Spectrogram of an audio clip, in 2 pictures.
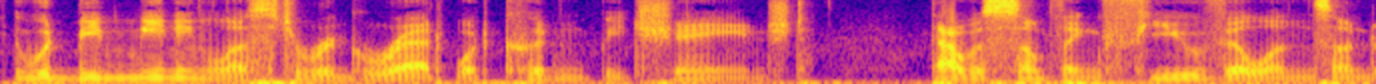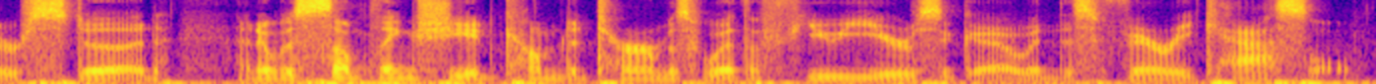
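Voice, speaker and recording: A man reading fan fiction aloud as narrator, in an expressive scripted storytelling style. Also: sits low, normal speed, rough recording.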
